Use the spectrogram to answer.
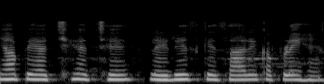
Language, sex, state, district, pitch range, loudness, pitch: Hindi, female, Uttar Pradesh, Ghazipur, 215-230 Hz, -27 LUFS, 225 Hz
